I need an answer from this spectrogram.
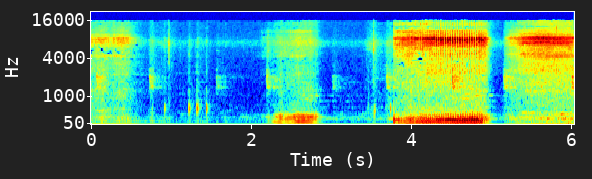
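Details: French Bulldog, a pet male, snoring while lying in his dog bed indoors: soft clicks, then a short low rumbling snore and a longer raspy, hissing breath, followed by another breathy exhale in a quiet room.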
